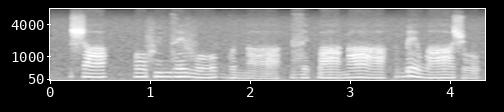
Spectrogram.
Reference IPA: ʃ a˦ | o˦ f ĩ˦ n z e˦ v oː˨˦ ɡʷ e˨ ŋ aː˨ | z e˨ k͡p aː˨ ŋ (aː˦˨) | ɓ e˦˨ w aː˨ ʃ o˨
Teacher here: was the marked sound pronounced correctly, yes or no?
yes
